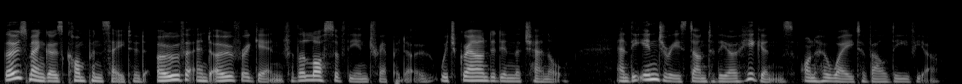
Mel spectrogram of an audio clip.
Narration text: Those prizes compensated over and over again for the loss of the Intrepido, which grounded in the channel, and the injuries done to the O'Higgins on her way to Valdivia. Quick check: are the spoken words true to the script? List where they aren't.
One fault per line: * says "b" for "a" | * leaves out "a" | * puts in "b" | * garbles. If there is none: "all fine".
* says "mangoes" for "prizes"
